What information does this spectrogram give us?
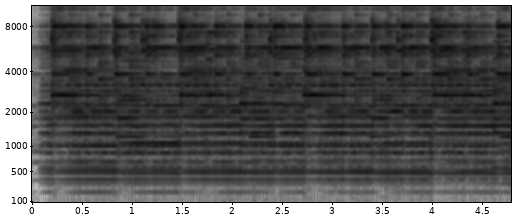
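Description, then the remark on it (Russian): Church bells peal continuously from a bell tower at a bell-ringing festival of church ensembles in the Stavropol region, Russia, loud and resonant, with overlapping strikes ringing in a steady, dense rhythm and rich metallic overtones sustaining throughout. “Колокольный звон на протяжении столетий был неотъемлемой частью быта русского народа.”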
